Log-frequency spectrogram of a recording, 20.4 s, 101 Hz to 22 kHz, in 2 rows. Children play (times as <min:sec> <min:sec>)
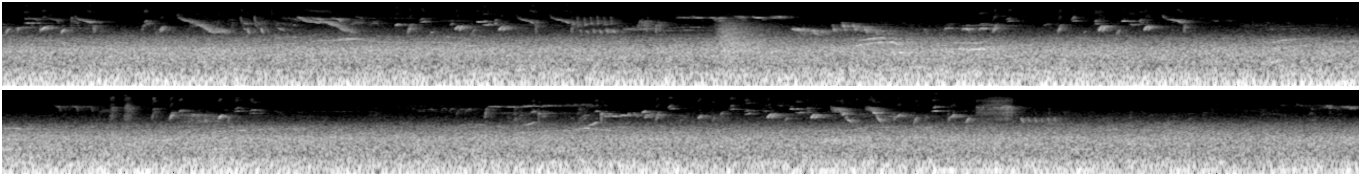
0:06.3 0:07.6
